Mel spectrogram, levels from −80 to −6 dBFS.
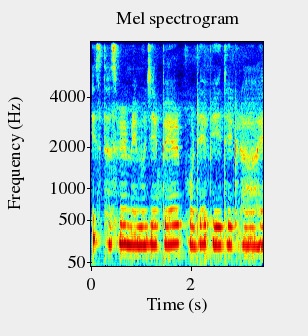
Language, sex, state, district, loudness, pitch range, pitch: Hindi, female, Arunachal Pradesh, Papum Pare, -15 LUFS, 210-225 Hz, 215 Hz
